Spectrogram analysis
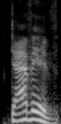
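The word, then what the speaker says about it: Dafydd: pronun pronun pronunciation David David buddy David it's the Welsh word for David or Welsh name for David so to be clear it's David DAV DAV so David I knew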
